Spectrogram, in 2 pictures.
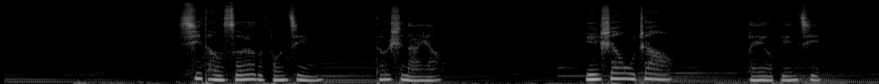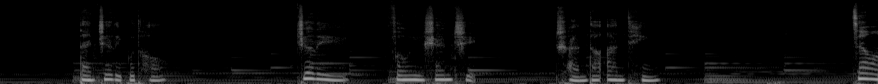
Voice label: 女 角色类 少女自述

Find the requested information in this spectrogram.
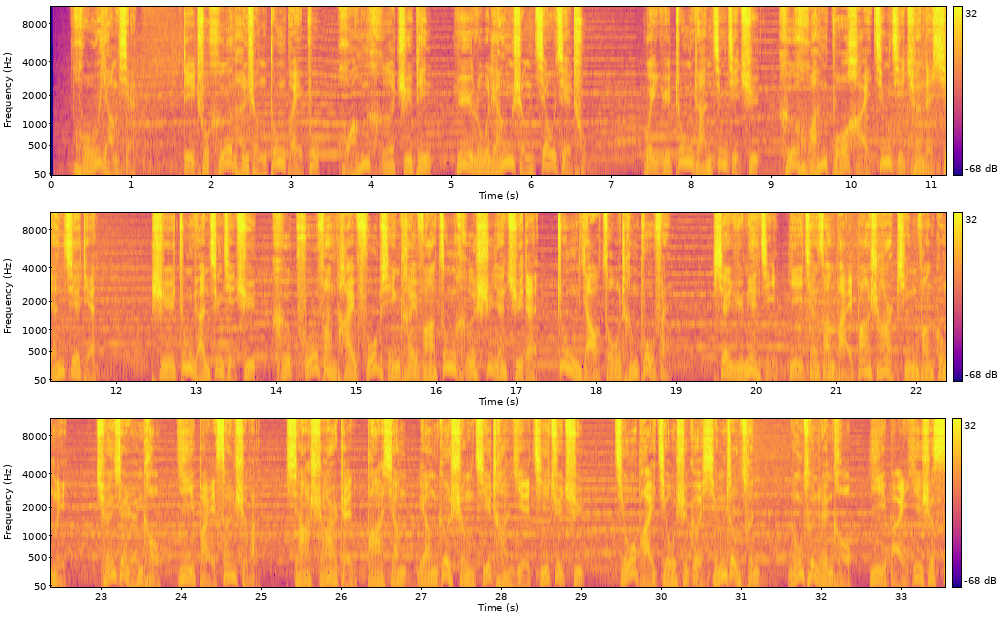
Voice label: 男, 专题; 濮阳脱贫

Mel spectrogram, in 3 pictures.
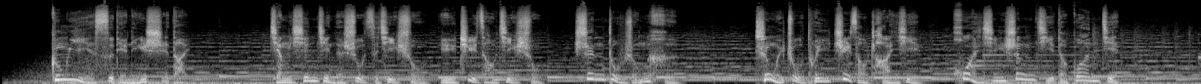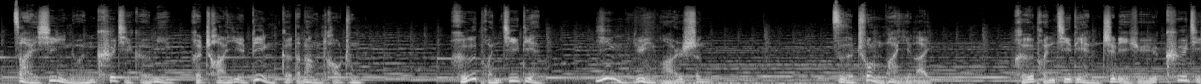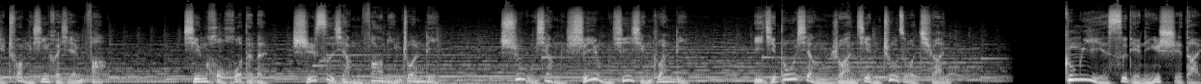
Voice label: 男 科技感专题; 工业4.0时代

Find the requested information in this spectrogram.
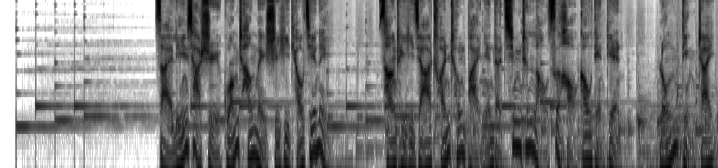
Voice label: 男 舌尖风格; 陇鼎斋

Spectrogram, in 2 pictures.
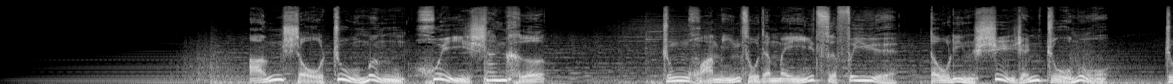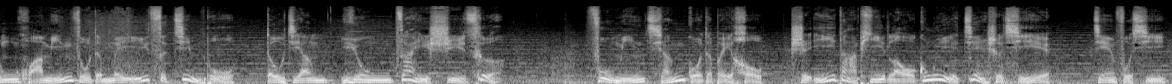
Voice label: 男 建筑多媒体; 首钢建设集团

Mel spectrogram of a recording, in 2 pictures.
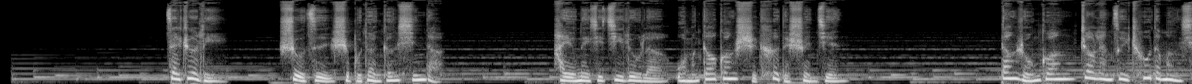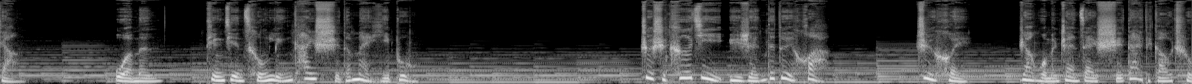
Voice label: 女, 专题, 走心自然科技; 听见写进未来的每一个声音

